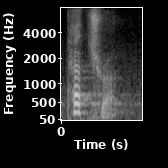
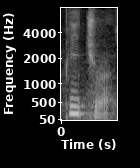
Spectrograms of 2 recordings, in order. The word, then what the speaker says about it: Petra: There is an ancient city in Jordan called Petra, or Petra, sometimes it's pronounced, P-E-T-R-A.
